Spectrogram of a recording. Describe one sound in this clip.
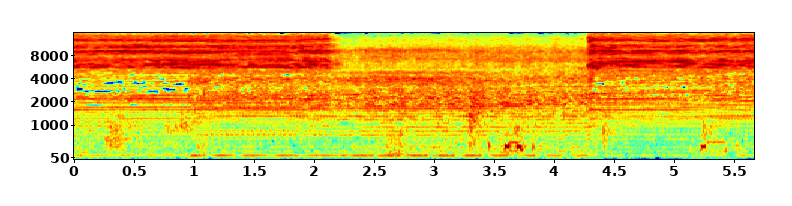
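A tattoo machine buzzes steadily up close.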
